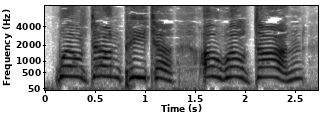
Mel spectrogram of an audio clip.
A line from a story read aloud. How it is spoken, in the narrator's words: shouted Edmund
